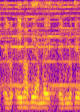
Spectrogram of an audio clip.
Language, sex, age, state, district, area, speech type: Bengali, male, 30-45, West Bengal, Purba Bardhaman, rural, spontaneous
